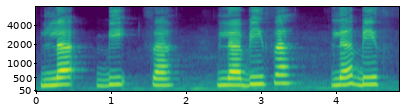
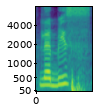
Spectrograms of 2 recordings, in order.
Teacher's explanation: لبیس نہیں پڑھنا اس کو، اس میں صفت صفیر نہیں بلکہ صفت ہمس ہے، اس لیے صرف اس میں سانس آئے گا، آواز نہیں آئے گی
